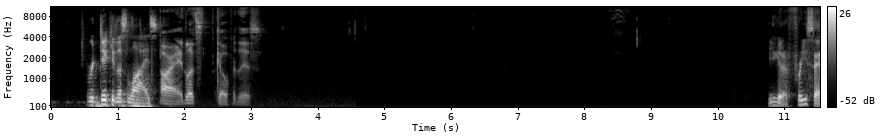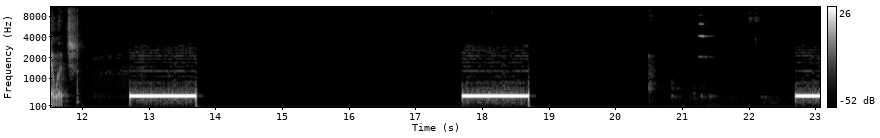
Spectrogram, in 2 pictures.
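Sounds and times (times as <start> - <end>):
speech: 0.5 - 3.2, 10.8 - 12.0
electronic phone ringback tone calling a sandwich and lunch bar: 12.7 - 13.8, 17.7 - 18.7, 22.7 - 23.0.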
